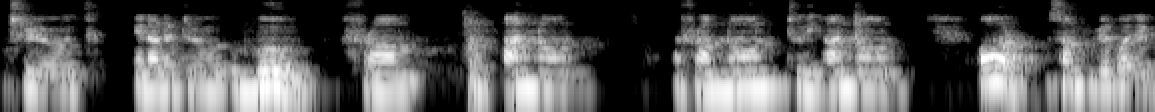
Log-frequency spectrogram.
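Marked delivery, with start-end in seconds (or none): none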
